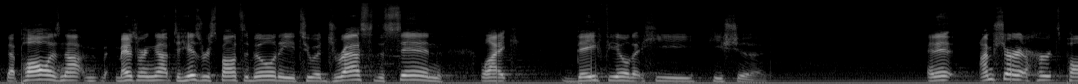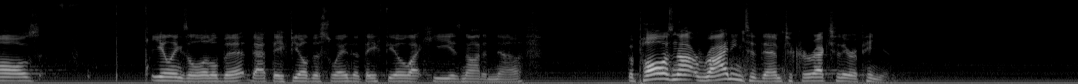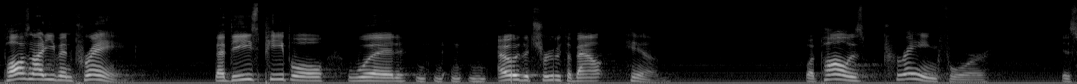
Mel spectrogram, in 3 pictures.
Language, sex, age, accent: English, male, 20-39, American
